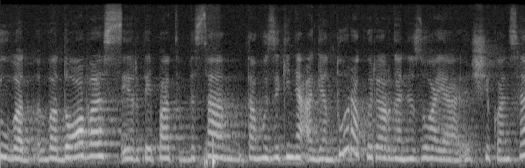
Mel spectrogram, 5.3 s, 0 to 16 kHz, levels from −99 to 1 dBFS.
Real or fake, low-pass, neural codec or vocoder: fake; 14.4 kHz; vocoder, 44.1 kHz, 128 mel bands every 512 samples, BigVGAN v2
